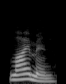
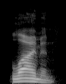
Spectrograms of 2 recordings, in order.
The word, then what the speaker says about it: Lyman: Pronounce that. That Lyman. Lyman. I I wasn't even close with either of the others.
